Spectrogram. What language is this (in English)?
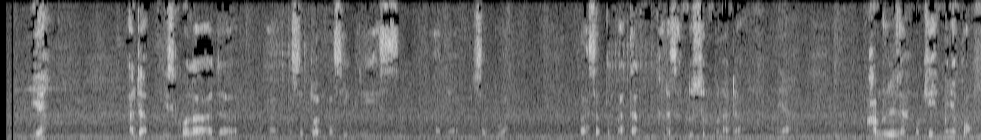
Sabah Malay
